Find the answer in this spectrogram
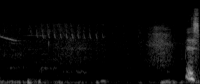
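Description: Faint bird calls: a short falling whistle at the start, then a quick, quiet trill.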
